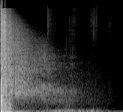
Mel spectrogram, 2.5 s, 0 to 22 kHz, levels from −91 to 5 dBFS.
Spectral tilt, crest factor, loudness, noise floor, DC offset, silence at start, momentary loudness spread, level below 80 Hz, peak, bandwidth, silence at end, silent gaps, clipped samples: -2 dB/octave; 20 dB; -17 LUFS; -58 dBFS; under 0.1%; 0 s; 27 LU; -34 dBFS; 0 dBFS; 18 kHz; 0.85 s; none; 0.2%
